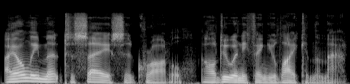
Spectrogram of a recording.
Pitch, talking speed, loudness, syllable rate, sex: 95 Hz, 255 wpm, -17 LUFS, 6.2 syllables/s, male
